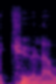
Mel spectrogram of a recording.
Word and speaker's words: Kula: Men det som hade passat bättre och som hade givit så jäkla mycket mer underhållning, det tycker jag är Kula World. Och ja, jag uttalar kula väldigt svenskt. För det stavas med K-U-L-A.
